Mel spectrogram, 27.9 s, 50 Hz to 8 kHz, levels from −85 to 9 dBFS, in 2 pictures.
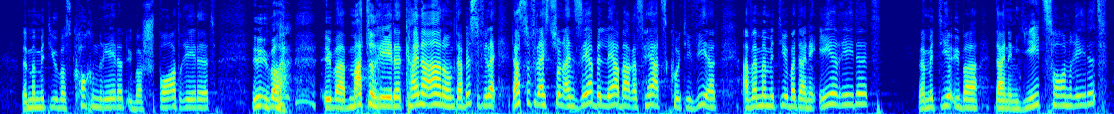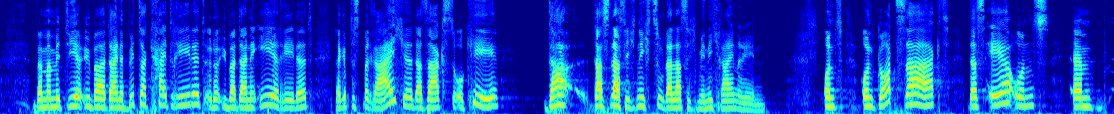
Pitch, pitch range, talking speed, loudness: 180 Hz, 165-205 Hz, 190 wpm, -29 LUFS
